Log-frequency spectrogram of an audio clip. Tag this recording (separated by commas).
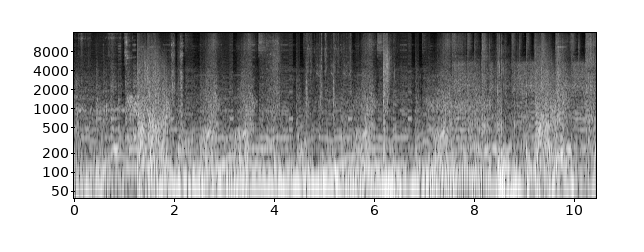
Music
